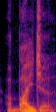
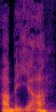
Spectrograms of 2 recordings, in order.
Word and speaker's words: Abijah: mother's name was and I think it's usually pronounced abijah is what I've heard but I think probably better abya and sometimes ABI the daughter of Zechariah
